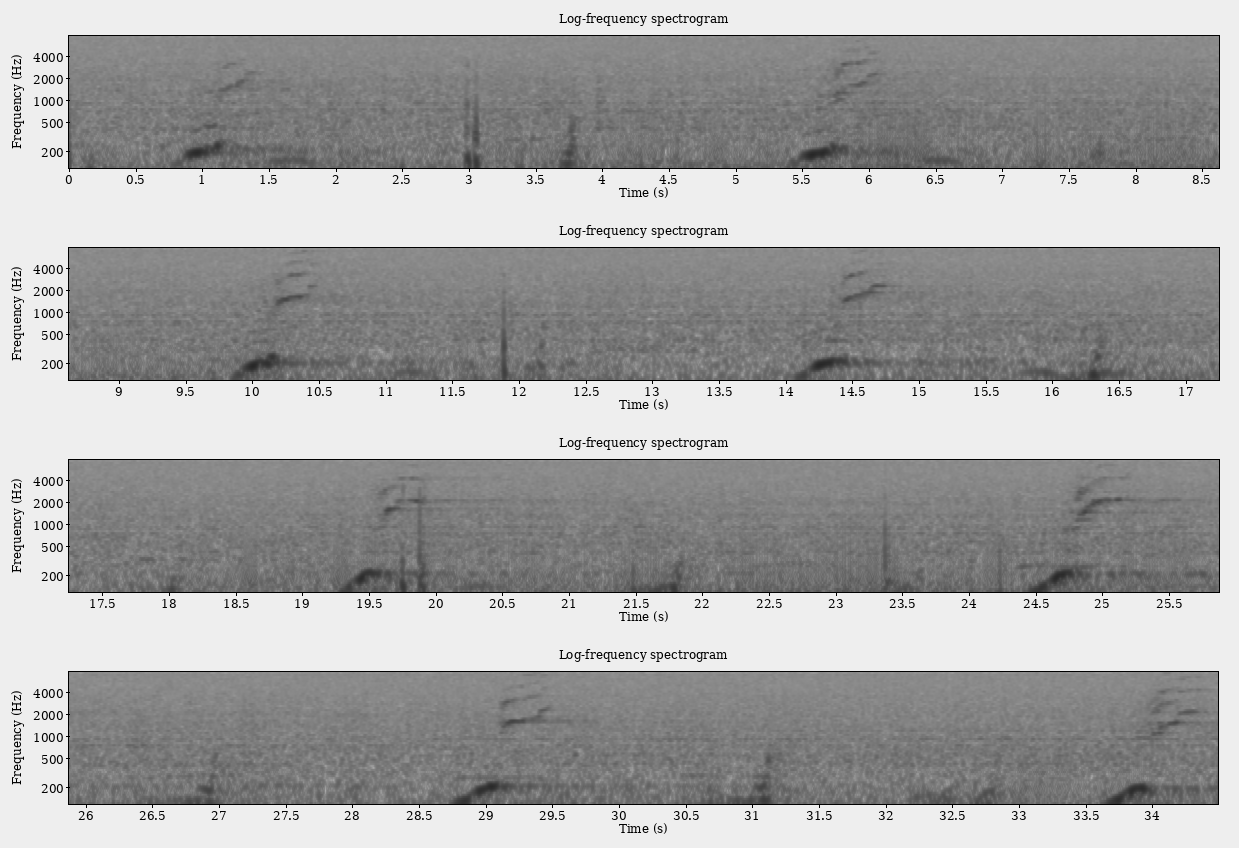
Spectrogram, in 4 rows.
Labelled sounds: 1.1	1.4	humpback whale, 1.3 to 2.0 kHz
5.7	6.1	humpback whale, 0.93 to 3.6 kHz
10.2	10.5	humpback whale, 1.2 to 3.6 kHz
14.4	14.9	humpback whale, 1.4 to 3.8 kHz
19.5	20.0	humpback whale, 1.9 to 3.5 kHz
24.8	25.3	humpback whale, 1.3 to 4.5 kHz
29.1	29.5	humpback whale, 1.3 to 3.4 kHz
34.0	34.4	humpback whale, 1.2 to 4.7 kHz

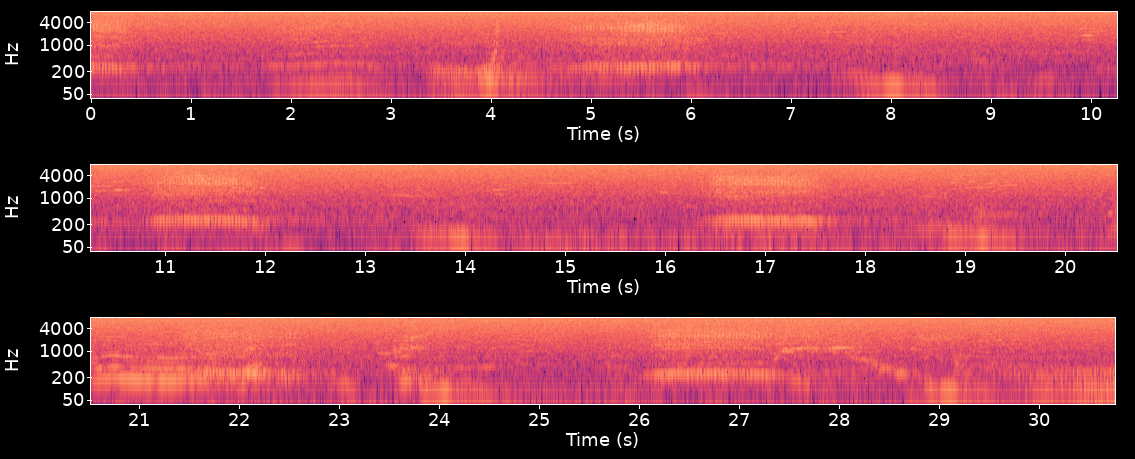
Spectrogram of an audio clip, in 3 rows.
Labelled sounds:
2.2	2.6	humpback whale, 0.90 to 1.0 kHz
9.8	10.5	humpback whale, 2.0 to 2.9 kHz
13.3	13.6	humpback whale, 1.1 to 1.3 kHz
21.0	21.3	humpback whale, 1.5 to 1.6 kHz
23.5	23.9	humpback whale, 0.93 to 1.5 kHz
27.4	27.8	humpback whale, 0.90 to 1.4 kHz

